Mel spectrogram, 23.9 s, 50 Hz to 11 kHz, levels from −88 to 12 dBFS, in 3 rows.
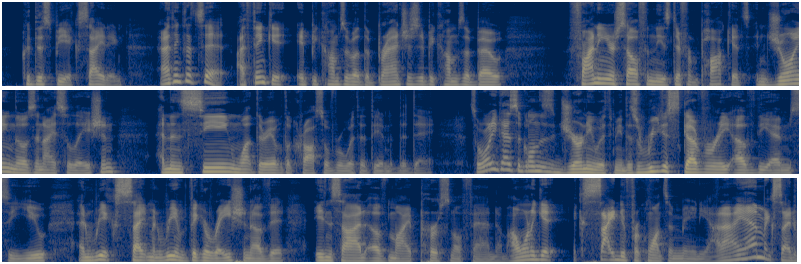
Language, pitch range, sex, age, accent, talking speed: English, 110-145 Hz, male, 20-39, American, 215 wpm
